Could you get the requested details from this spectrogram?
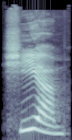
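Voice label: "сиам", Komi, female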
